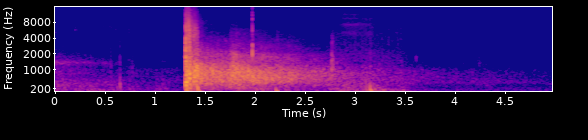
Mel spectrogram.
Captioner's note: gun bangs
